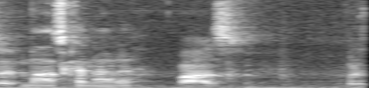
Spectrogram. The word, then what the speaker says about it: Maz Kanata: Yeah, but also like now Maz, whoever, how you pronounce it, Maz Kanata. Maz, but it's spelled M-A-Z. Dude, It's Star Wars. It's Star Wars. Yeah. fuck, I just had it written. But Maz tells her about the Force.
